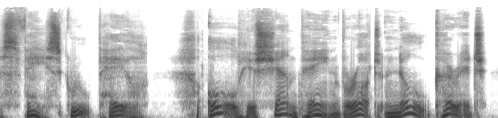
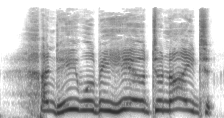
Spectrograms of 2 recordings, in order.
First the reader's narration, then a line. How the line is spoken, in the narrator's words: shrieked Isidore to his master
